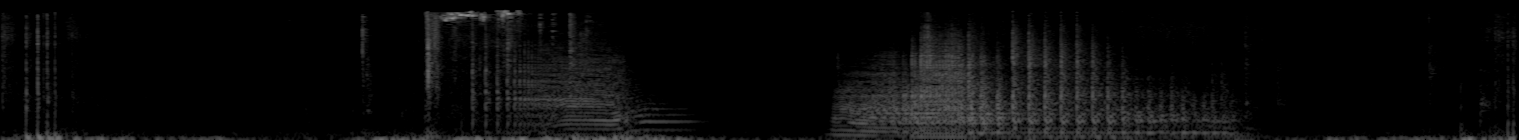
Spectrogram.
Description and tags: ns doorSlamOutside
A creaky front door - slammed closed - recorded from inside
outside, slam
